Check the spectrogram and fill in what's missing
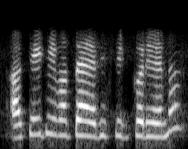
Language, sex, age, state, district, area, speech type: Odia, female, 30-45, Odisha, Rayagada, rural, conversation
